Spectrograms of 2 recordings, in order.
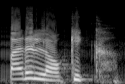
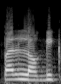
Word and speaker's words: पारलौकिक: परलौकिक। परलौकिक नहीं, पारलौकिक।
